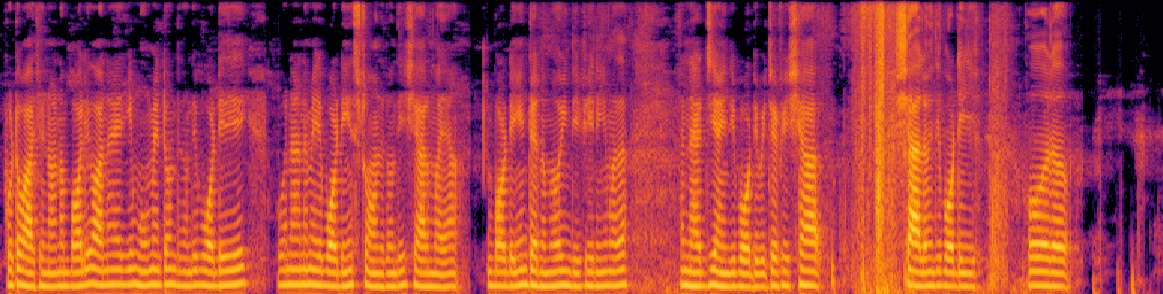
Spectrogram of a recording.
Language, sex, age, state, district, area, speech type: Dogri, male, 18-30, Jammu and Kashmir, Samba, rural, spontaneous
